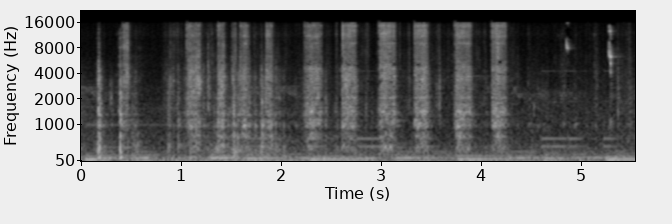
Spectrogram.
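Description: Hand ratchet with a socket extension being worked back and forth on a fastener under the car. It makes a string of short ratcheting strokes, about three a second, that stops a little after four seconds in.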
